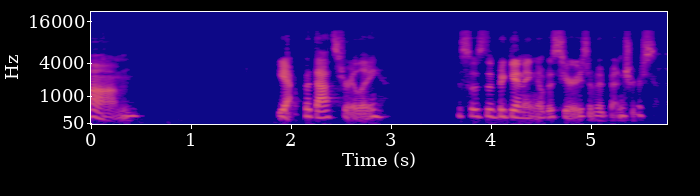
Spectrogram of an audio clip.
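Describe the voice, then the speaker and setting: An eighteen-year-old woman answering questions informally at a public meeting, a little halting as she thinks aloud. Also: medium pitch, very animated, vocal fry, bright, forceful tone, husky. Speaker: student program participant answering questions.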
